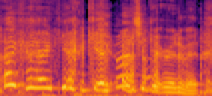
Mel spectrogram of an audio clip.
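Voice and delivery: very high, loud, goofy agreement; imitating a giddy gas-addled patient; drugged-up voice. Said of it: "in my stupid drugged up head".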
